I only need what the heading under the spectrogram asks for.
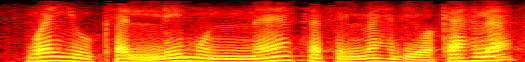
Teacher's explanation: أيضا إذا بدأت بالواو والياء رقيقة جدا لا تقل ويكلم الناس، ويكلم الناس، والواو مفتوحة رقيقة ضعيفة من الحروف الضعيفة في اللغة، فلا تبدأ بها بقوة كأنها مشددة، ويكلم خطأ، ويكلم الناس في المهد وكهلا.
